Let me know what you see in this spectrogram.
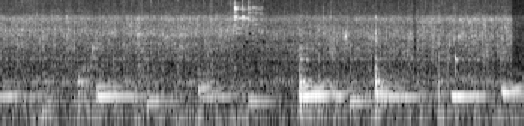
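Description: Onion, garlic and green chillies sizzling in hot oil in a metal pot while a metal spoon stirs them, clicking against the pot every half second to second; this is the baghar (tempering) frying for daal.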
